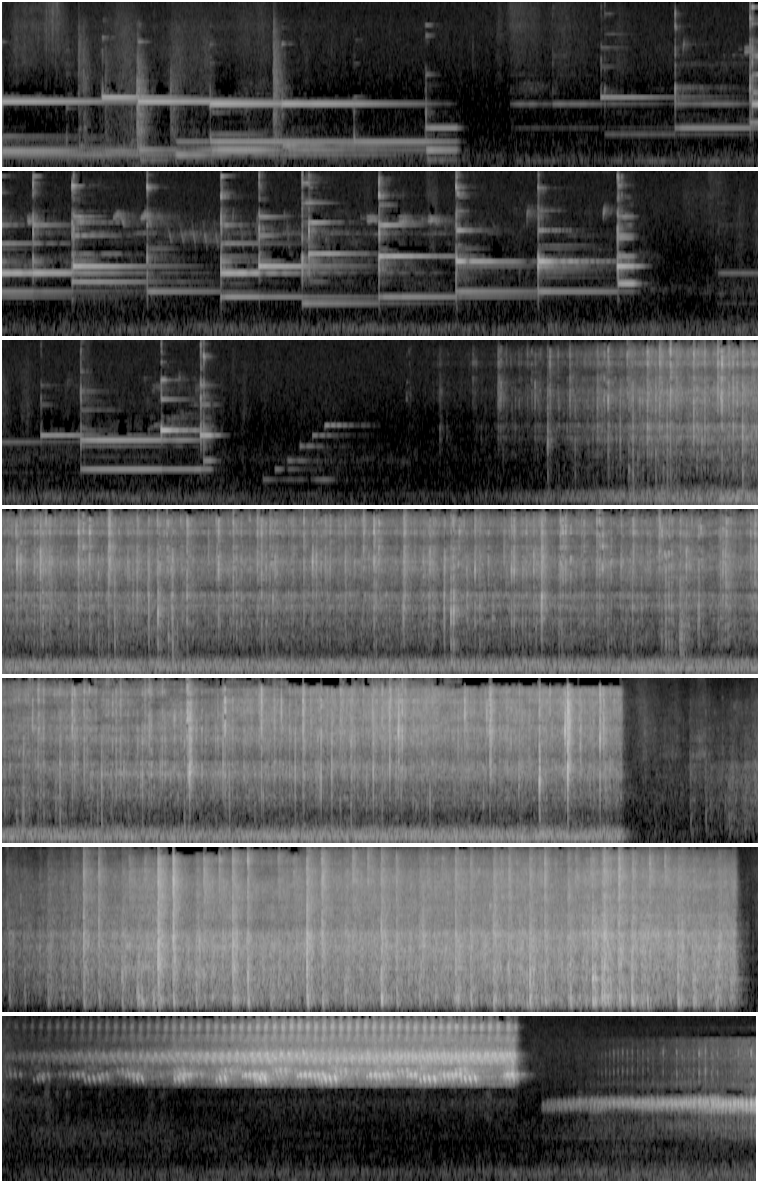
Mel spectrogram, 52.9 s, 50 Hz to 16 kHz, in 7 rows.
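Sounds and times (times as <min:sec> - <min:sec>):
crackling hiss: 0:19.9 - 0:52.9
crickets and frogs chirping: 0:45.4 - 0:52.9.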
